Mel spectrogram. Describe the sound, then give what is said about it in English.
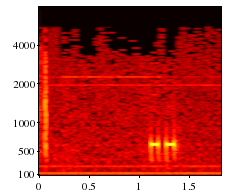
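Two quick touch-tone keypad beeps sound in close succession over a steady low electrical hum and faint background hiss, with no one talking. “But if it's going to work like a regular phone, then I would think a star code there somewhere would work.”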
